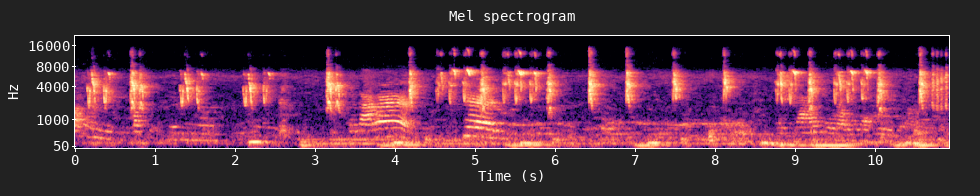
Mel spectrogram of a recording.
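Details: Young Long-tailed Shrike just beginning to sing, trying out its song in rambling bursts of harsh chatter, sharp ticks and slurred whistles, with a low murmur of voices behind.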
